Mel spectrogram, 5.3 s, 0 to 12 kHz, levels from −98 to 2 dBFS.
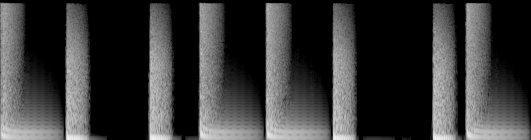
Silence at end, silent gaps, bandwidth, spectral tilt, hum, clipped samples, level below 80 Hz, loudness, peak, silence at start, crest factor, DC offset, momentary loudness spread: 0.15 s; 1.06-1.46 s, 3.58-3.62 s, 3.94-4.01 s, 4.10-4.28 s; 11.5 kHz; -3.5 dB/octave; none; under 0.1%; -20 dBFS; -20 LUFS; 0 dBFS; 0 s; 18 dB; under 0.1%; 14 LU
